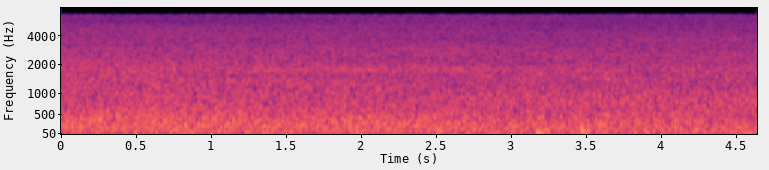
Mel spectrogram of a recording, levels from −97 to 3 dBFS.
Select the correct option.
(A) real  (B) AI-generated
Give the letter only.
A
